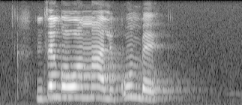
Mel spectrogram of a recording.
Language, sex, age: Tsonga, female, 22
